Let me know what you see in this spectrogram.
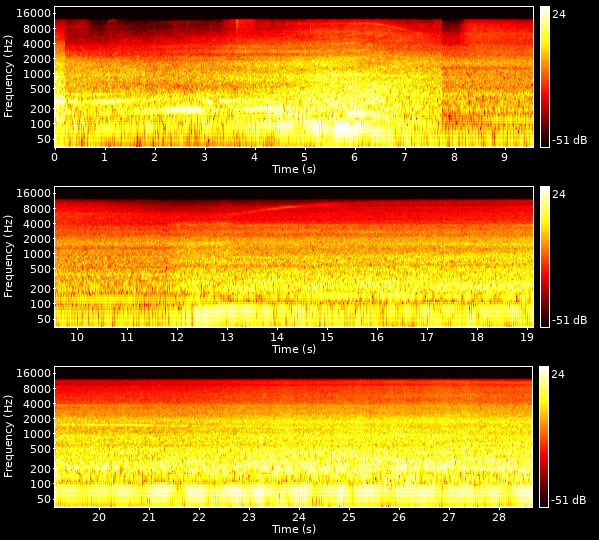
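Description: Road traffic with a bus running past, then a diesel passenger train pulling into a station platform. Its engines drone low and steady, growing slightly louder as it comes alongside, with a faint falling whine over the drone.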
